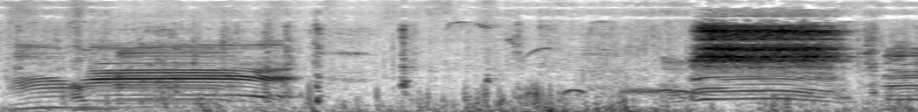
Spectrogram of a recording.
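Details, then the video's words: Village cattle move slowly in a herded line across a wooden bridge toward green pasture along a wet rice-field path. A full, sustained moo opens, then rustling and footsteps, then a hissy burst over a second lowing call. "Gembala Krumunan Sapi Lembu Jinak Berjejer Melewati Jembatan Kayu Menuju Rumput Sedap Suara Moouu"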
